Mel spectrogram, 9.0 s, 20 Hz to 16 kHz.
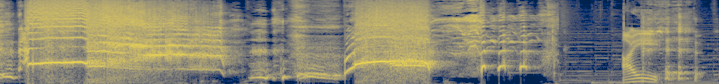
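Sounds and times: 
long piercing human screams: 0.1s - 3.1s, 4.2s - 5.6s
laughter-like sounds: 5.6s - 7.0s, 8.1s - 8.8s.

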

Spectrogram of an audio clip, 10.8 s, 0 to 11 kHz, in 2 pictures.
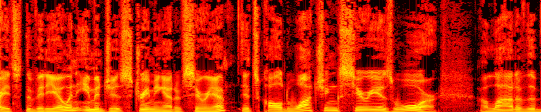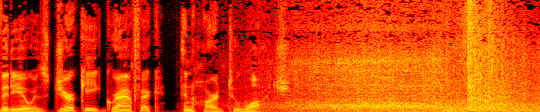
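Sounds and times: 
speech: 0.0s - 8.5s
gunfire during an attack on a military convoy: 7.8s - 10.8s
sharp bright blast: 8.0s - 10.8s.

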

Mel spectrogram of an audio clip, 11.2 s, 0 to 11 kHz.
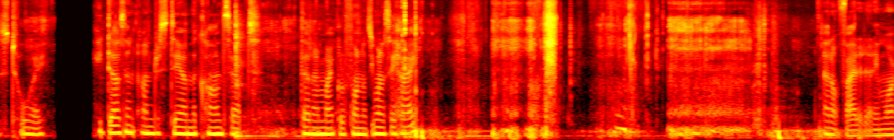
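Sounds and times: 
speech: 0.0s - 7.0s, 10.3s - 11.1s
dog growling: 3.1s - 4.4s, 5.3s - 10.2s.

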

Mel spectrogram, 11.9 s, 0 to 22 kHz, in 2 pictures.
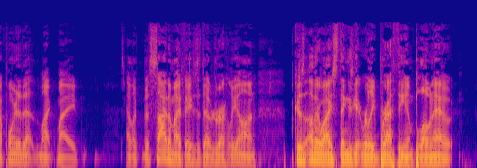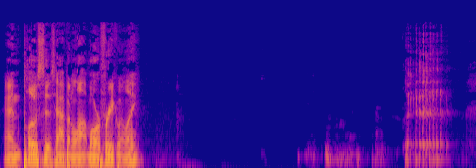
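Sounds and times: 
speech: 0.0s - 1.0s, 1.6s - 7.8s, 11.0s - 11.5s
long raspy burp: 11.0s - 11.7s.

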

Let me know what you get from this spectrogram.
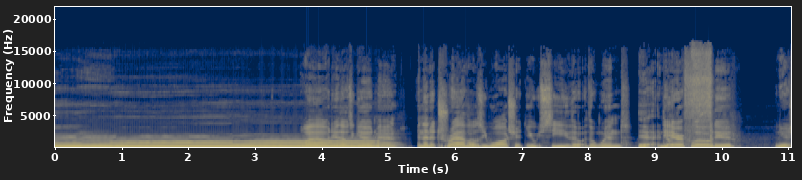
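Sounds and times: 
voice imitating a whale call with a tonal moan: 0.0s - 5.3s
speech: 3.7s - 11.0s.

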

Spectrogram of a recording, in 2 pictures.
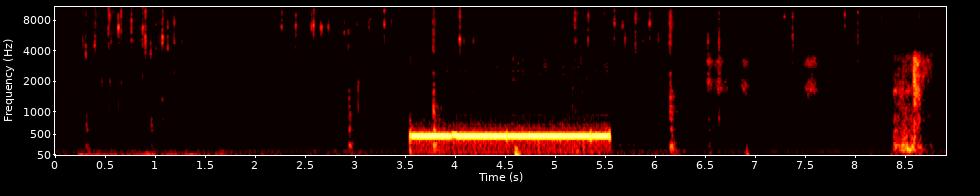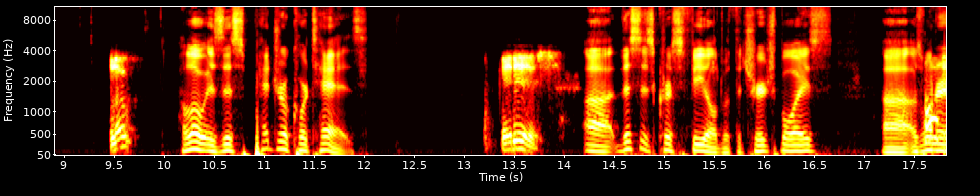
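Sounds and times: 
ringback tone from an outgoing phone call: 3.6s - 5.6s
speech: 9.6s - 12.1s, 13.4s - 17.8s.

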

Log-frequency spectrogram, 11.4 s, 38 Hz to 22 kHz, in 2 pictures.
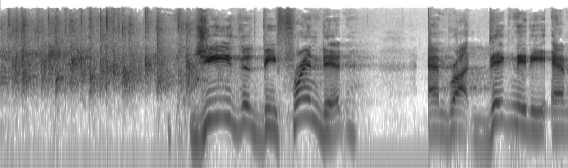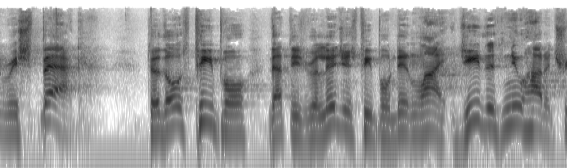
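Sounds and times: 
audience clapping: 0.0s - 2.2s
speech: 1.9s - 3.6s, 4.3s - 6.6s, 7.2s - 11.3s.

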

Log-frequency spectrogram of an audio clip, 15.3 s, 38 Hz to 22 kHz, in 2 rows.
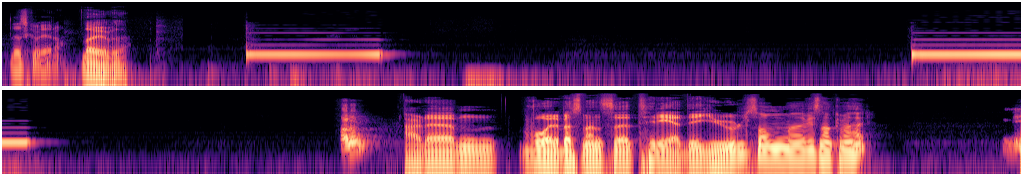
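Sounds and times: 
speech: 0.1s - 1.0s, 10.8s - 14.2s
electronic telephone ringback tone on a phone line during outgoing call: 1.8s - 3.0s, 6.8s - 8.0s.

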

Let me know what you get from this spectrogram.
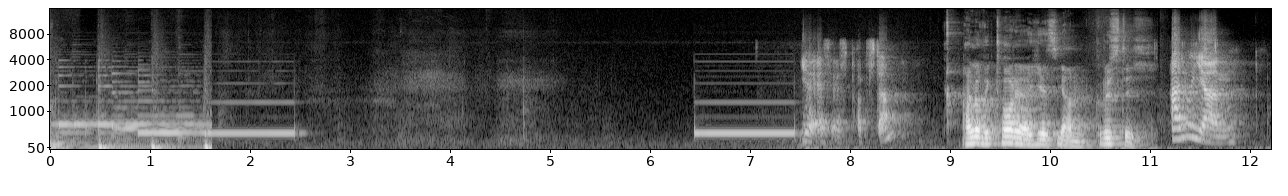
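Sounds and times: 
telephone ringback tones on the line: 1.6s - 2.6s, 6.4s - 7.5s
speech: 7.5s - 11.8s.

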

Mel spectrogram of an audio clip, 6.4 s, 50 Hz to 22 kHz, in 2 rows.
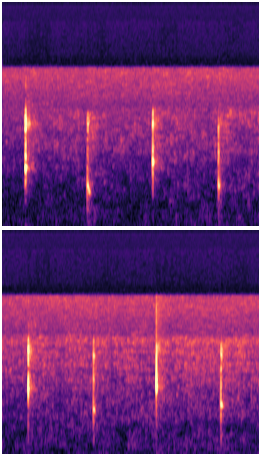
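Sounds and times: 
clock ticking: 1.9s - 6.4s.

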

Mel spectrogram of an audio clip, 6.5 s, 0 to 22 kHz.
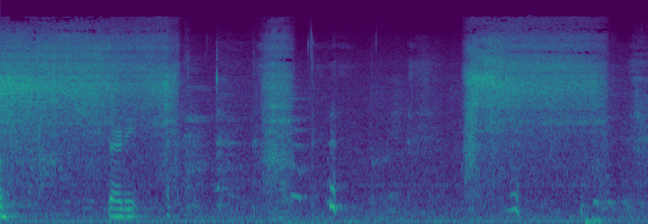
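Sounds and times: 
person sniffing the cork of a 1986 Sauvignon wine: 0.0s - 1.8s, 4.6s - 6.2s
speech: 1.1s - 1.9s, 3.3s - 3.5s.

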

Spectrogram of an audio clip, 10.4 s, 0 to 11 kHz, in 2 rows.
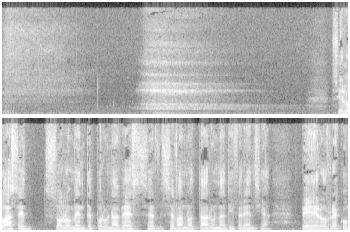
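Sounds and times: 
deep breath in and out: 0.0s - 5.0s
speech: 5.0s - 10.3s.

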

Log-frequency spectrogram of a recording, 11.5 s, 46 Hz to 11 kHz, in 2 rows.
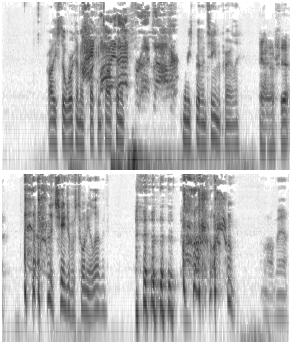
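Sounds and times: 
speech: 0.9s - 11.4s
laughter: 1.2s - 2.6s, 5.2s - 5.8s, 8.4s - 9.4s
person coughing harshly: 5.2s - 6.8s, 8.4s - 10.4s.

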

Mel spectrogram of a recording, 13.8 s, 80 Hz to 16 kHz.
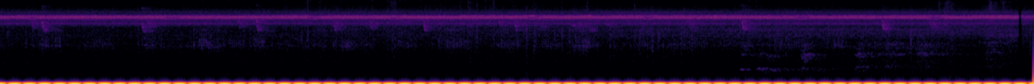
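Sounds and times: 
low binaural tone near 110 Hz pulsing at 5 Hz: 0.0s - 13.7s.

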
